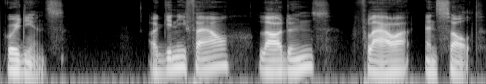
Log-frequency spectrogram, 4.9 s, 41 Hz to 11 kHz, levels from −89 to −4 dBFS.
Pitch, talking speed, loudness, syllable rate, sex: 105 Hz, 85 wpm, -20 LUFS, 3.5 syllables/s, male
